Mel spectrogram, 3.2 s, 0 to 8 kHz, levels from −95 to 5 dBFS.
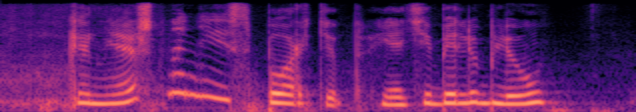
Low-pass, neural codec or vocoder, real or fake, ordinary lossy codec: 7.2 kHz; codec, 16 kHz, 2 kbps, FunCodec, trained on LibriTTS, 25 frames a second; fake; none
